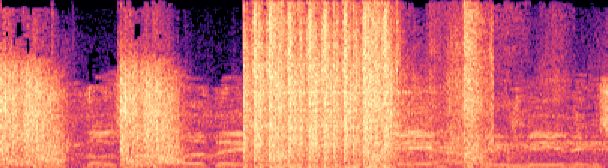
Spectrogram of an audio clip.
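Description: Bursts of automatic gunfire sound effects: four volleys, the third and longest lasting about a second in the middle.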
